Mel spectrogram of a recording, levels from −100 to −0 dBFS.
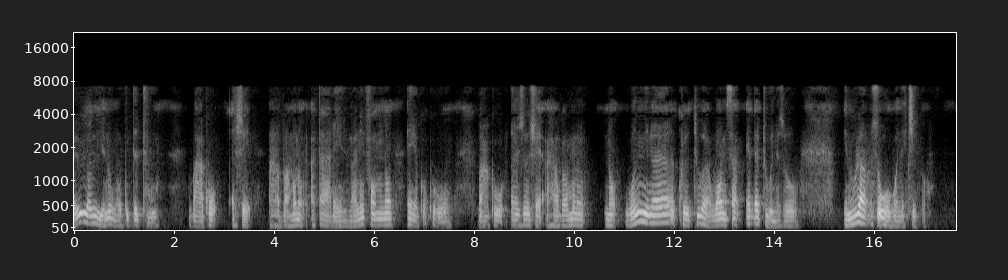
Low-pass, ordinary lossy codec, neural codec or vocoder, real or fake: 7.2 kHz; MP3, 48 kbps; codec, 16 kHz, 1.1 kbps, Voila-Tokenizer; fake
